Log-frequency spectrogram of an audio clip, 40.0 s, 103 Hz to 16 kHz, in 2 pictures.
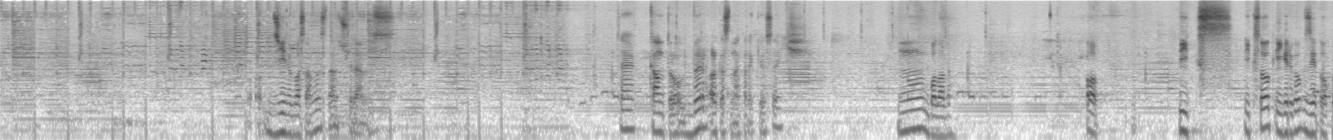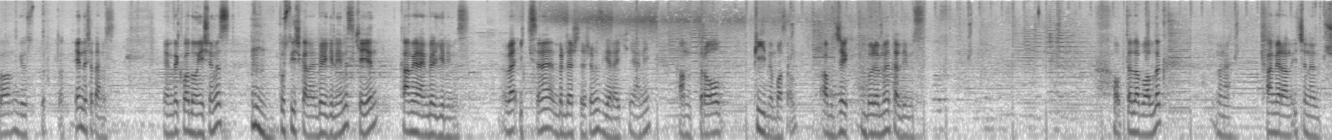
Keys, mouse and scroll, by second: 0.4 KP_1, 0.8 KP_3, 1.5-2.5 scroll up 12, 2.5-4.5 shift+middle drag, 4.5 g, 8.1 KP_1, 10.1 ctrl+KP_1, 10.9 scroll down 4, 11.5-13.0 scroll down 17, 12.0-12.4 middle drag, 13.0-13.5 middle drag, 13.5-14.2 scroll up 6, 14.2 middle click, 14.9-18.3 scroll down 5, 20.2-21.6 shift+middle drag, 21.6 click, 22.0 click, 23.4 click, 24.5-26.1 shift+middle drag, 26.1 shift+click, 31.3 ctrl+p, 39.7 click.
